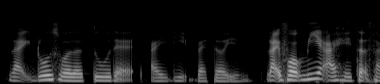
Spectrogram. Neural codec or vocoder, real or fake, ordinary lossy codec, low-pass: none; real; none; 7.2 kHz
